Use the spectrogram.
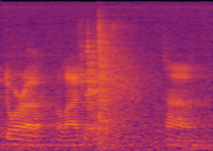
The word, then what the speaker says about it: Dora Milaje: You have to protect some of the mining facilities first with the Dora Milaje. Then, did I pronounce that right?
